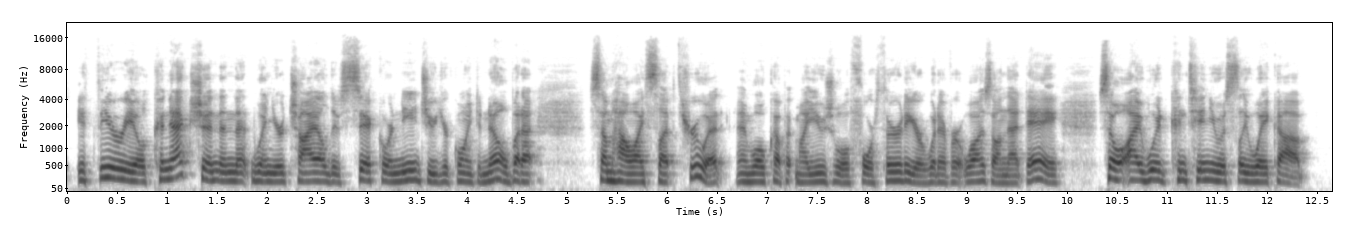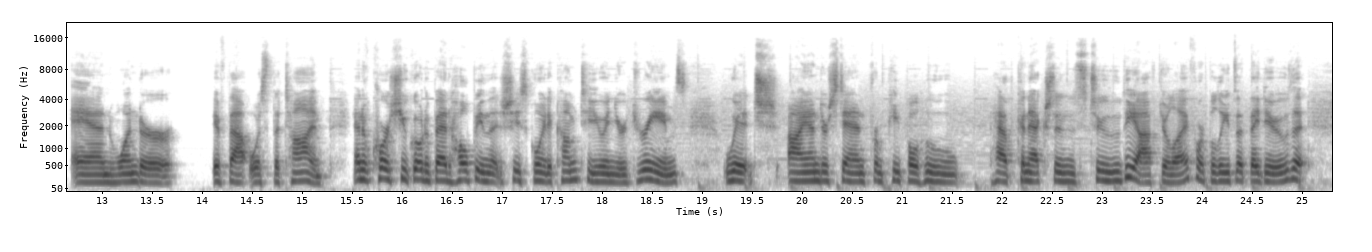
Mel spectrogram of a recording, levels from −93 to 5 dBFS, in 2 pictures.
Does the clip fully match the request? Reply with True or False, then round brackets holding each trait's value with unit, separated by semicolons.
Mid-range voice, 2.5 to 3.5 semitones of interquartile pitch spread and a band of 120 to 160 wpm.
False (165 Hz; 3.0 semitones; 200 wpm)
